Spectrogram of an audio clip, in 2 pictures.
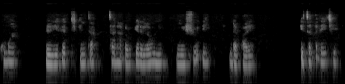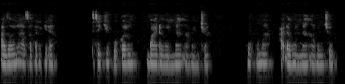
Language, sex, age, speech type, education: Hausa, female, 15-29, spontaneous, tertiary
